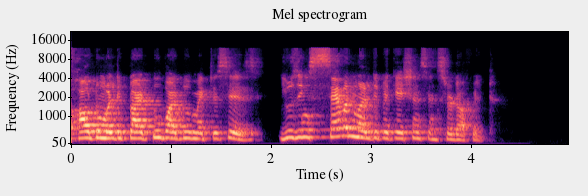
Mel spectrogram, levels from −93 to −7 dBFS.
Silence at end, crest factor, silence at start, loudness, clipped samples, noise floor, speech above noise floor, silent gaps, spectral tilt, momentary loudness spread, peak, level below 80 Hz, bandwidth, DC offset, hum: 0.85 s; 16 dB; 0 s; -20 LUFS; under 0.1%; -82 dBFS; 62 dB; none; -4.5 dB/octave; 12 LU; -4 dBFS; -70 dBFS; 12.5 kHz; under 0.1%; none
